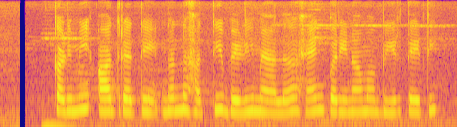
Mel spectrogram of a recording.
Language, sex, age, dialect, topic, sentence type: Kannada, female, 18-24, Dharwad Kannada, agriculture, question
